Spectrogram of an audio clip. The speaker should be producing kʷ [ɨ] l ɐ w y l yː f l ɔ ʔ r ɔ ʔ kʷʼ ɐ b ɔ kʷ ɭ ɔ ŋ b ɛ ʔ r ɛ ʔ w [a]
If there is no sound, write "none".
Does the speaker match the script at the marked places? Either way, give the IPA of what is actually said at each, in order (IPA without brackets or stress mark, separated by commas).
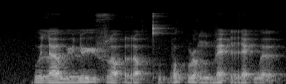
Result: ɨ, ə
